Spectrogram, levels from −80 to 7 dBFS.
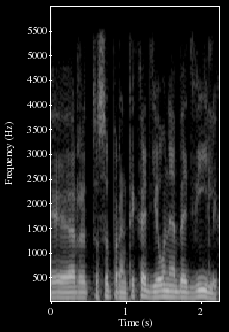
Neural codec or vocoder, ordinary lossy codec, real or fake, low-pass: none; AAC, 48 kbps; real; 5.4 kHz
